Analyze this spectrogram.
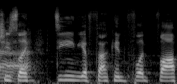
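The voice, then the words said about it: Put-on New Jersey accent. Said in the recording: “you just put on your mom's or grandma's accent ... I did a little bit, yeah ... She's like Jersey ... Long Island ... It's that tri-state area ... Twang”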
